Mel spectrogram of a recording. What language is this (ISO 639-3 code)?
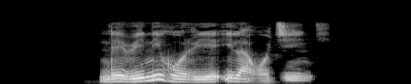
dav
